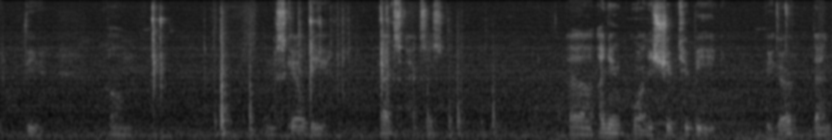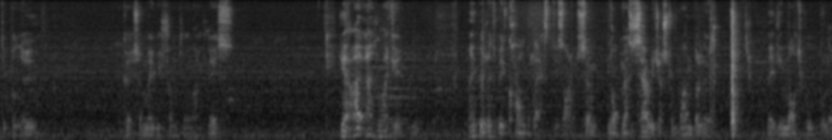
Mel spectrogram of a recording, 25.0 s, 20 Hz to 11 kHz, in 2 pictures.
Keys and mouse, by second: 2.2 KP_1, 4.6 s, 5.7 x, 11.6 click.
